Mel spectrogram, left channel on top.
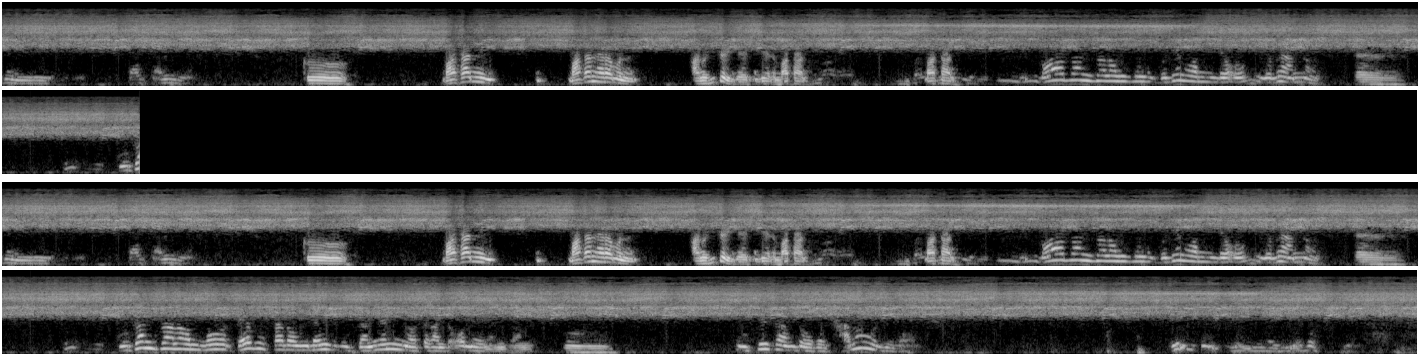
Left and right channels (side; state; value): left; drops out; at 15.6 s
